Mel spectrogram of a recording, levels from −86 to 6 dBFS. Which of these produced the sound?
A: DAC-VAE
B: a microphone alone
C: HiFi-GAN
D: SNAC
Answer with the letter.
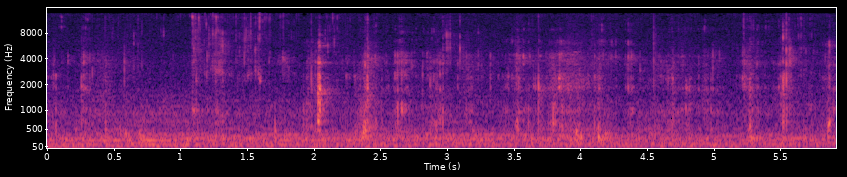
B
